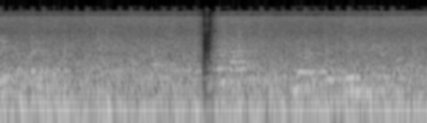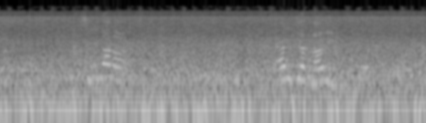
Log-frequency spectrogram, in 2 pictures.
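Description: Water rushes and splashes steadily nearby.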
